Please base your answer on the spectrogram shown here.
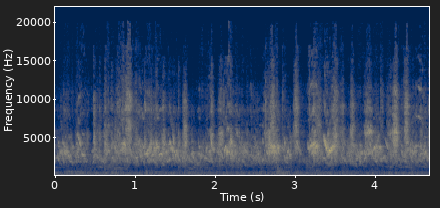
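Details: Baby chicks playing at home, with a continuous flock of thin, high-pitched peeps that rise and fall, peaking in a louder cluster near the end.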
